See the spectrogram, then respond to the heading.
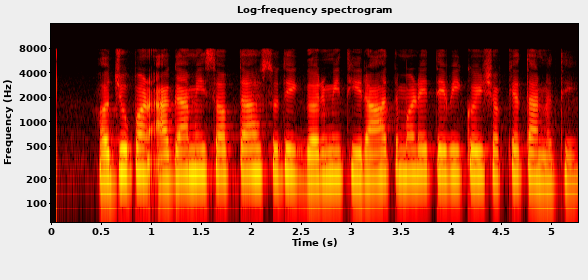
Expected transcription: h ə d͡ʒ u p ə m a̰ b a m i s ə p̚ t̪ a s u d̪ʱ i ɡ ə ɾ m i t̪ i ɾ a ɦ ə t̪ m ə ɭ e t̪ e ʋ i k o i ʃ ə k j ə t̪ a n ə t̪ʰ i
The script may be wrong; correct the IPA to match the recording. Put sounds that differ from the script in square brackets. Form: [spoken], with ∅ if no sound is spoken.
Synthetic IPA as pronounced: h ə d͡ʒ u p ə [ɳ] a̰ [ɡ] a m i s ə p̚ t̪ a s u d̪ʱ i ɡ ə ɾ m i [t̪ʰ] i ɾ a ɦ ə t̪ m ə ɭ e t̪ e ʋ i k o i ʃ ə k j ə t̪ a n ə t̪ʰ i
